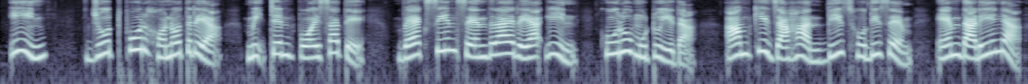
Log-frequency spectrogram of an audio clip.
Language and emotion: Santali, neutral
